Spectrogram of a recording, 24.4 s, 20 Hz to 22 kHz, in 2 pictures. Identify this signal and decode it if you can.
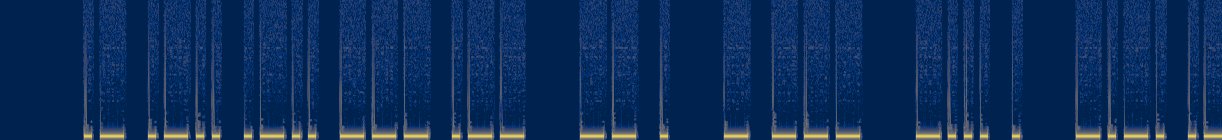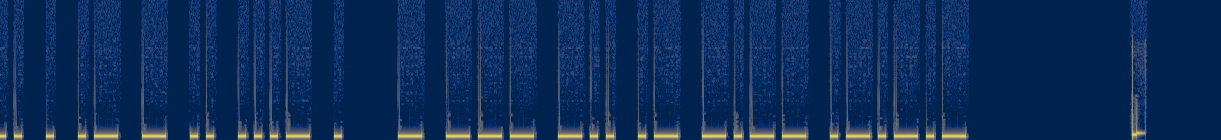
Morse code, heard as a keyed tone, about 15 wpm, 700 Hz. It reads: ALLOW ME TO BE CREATIVE TODAY.
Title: Sentences from Top 1000 Words - Review Part 5 - 15wpm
